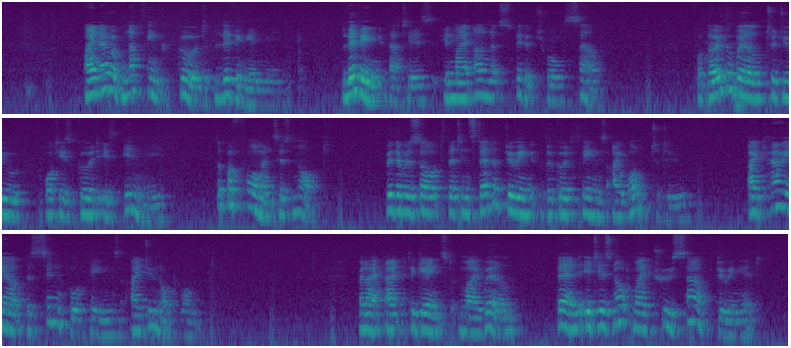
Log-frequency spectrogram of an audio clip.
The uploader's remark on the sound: Recorded live at Southgate House on 27 October 2023.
